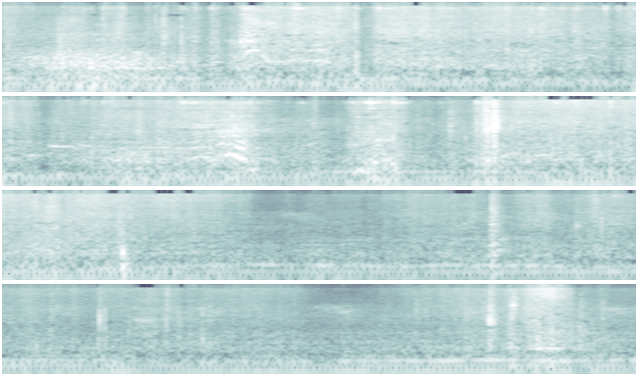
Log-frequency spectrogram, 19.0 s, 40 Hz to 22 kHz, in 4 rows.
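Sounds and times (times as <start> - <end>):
tent zipping and rustling: 0.0 - 11.4, 12.3 - 19.0.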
